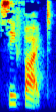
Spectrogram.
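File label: "sea fight", English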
